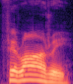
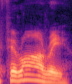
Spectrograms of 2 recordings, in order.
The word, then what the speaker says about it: Ferrari: Все эти автомобили — Ferrari, Lamborghini, Maserati — произносятся на итальянский манер. Следовательно, Ferrari, а не "Феррари", а именно Ferrari.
